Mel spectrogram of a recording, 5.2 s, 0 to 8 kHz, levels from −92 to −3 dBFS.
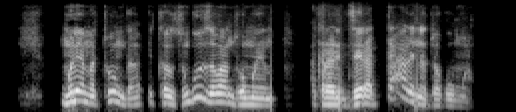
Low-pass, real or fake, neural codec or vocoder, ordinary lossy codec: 7.2 kHz; real; none; Opus, 32 kbps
